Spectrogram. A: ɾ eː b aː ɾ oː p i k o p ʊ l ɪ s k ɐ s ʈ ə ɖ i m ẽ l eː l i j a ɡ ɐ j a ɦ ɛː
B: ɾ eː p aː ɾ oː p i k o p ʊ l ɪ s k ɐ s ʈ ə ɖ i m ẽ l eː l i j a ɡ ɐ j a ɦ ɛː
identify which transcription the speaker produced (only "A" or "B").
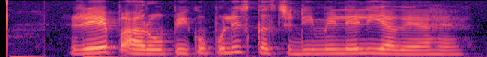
B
